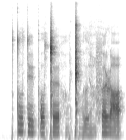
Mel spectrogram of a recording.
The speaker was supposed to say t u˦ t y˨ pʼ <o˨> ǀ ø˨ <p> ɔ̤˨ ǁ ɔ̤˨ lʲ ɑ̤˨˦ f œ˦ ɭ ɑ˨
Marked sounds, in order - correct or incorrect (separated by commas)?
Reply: correct, incorrect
